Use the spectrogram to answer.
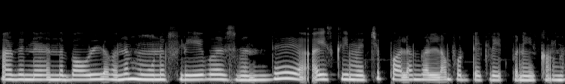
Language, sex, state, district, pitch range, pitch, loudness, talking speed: Tamil, female, Tamil Nadu, Namakkal, 205-225 Hz, 220 Hz, -13 LUFS, 150 wpm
